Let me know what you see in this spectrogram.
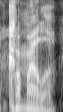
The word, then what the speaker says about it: Carmela: And even though Carmela is, how do you say her name? – Carmela.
